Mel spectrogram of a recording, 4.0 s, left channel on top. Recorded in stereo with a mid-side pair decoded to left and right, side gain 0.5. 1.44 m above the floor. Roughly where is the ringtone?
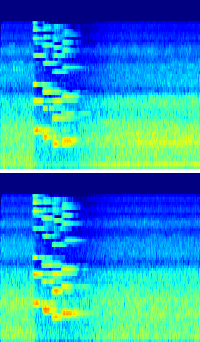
Ahead right.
